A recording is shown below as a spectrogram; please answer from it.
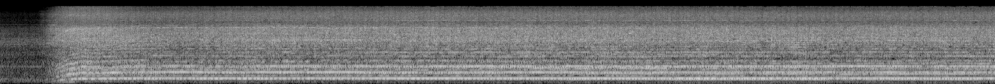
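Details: Restored JJRC X17 drone in flight after repair: four motors spool up into a steady, even high buzz holding pitch; healthy. Normal drone motors in flight.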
